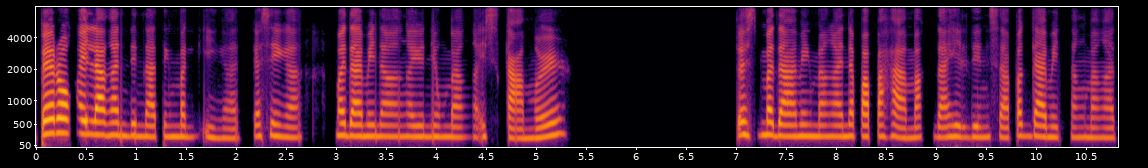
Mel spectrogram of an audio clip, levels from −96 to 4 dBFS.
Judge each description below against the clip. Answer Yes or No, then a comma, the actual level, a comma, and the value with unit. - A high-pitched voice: Yes, high, 235 Hz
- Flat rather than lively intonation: Yes, narrow, 2.1 semitones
